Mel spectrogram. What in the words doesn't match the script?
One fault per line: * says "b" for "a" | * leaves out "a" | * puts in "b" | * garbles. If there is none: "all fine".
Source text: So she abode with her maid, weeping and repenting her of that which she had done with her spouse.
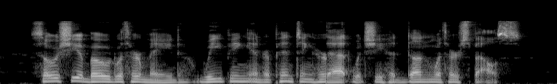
* leaves out "of"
